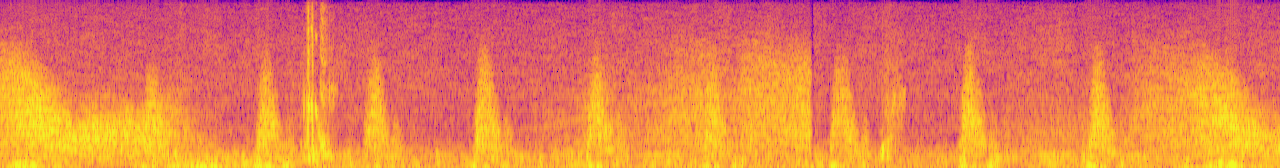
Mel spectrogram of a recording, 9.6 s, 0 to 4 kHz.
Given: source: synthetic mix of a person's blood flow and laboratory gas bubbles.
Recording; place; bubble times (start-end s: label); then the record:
Doppler ultrasound of blood flow; subclavian vein
2.25-2.54 s: bubbles
6.58-6.79 s: bubbles
From the record:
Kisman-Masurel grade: 123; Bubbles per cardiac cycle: 1 to 2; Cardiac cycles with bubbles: 10 to 50%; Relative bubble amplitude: loud (0.450 to 0.775); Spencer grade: 2 (many but less than half of the cardiac periods contain bubble signals, singularly or in groups); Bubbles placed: anywhere in the cardiac cycle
